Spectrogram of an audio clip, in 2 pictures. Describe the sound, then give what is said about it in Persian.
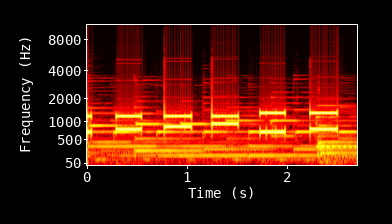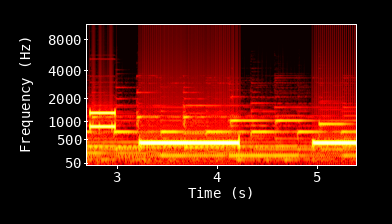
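Telephone dialling tones and then call ringing: six short, evenly spaced beeps of shifting pitch, followed by two longer, steadier ringing tones. “آره زنگ بزنم ببینم چی میتونم بگم بهش.”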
